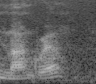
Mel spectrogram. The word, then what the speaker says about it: Mungro: My name is Raymond Mongro. My last name is spelled M-U-N-G-R-O.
